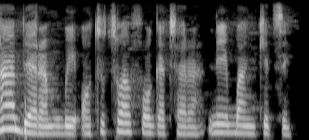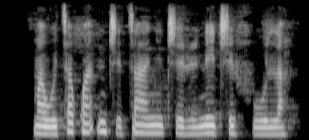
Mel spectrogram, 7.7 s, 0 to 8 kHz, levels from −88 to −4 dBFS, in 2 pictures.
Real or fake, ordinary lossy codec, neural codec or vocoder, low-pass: real; none; none; 7.2 kHz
